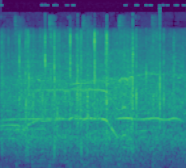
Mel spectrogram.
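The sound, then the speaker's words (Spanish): Audience applause mixed with crowd cheering after a victory speech in a staged comic drama scene. The clapping is steady and continuous, with sustained cheering voices above it for the whole clip. “¡Aplauso, por favor!”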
